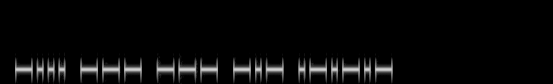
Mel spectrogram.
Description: Morse code, heard as a keyed tone, about 21 wpm, 700 Hz. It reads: BOOK.
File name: practice / 22wpm / Sentences with 4-Word Phrases - 22wpm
